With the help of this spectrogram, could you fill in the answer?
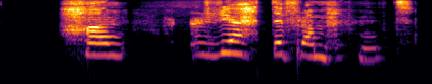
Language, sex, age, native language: Icelandic, female, 7, Icelandic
